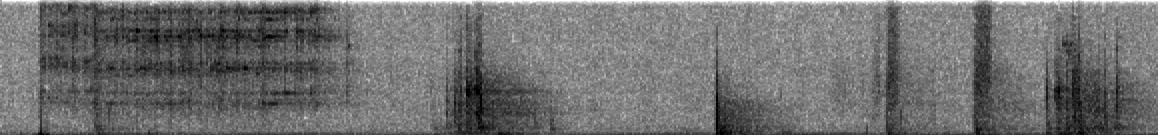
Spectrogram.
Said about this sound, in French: On entend la porte de l'entrée qui s'ouvre.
